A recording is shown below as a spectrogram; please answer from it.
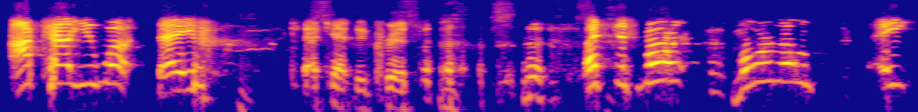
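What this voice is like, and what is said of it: Put-on Southern US accent. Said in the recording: “I found my Southern accent.”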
